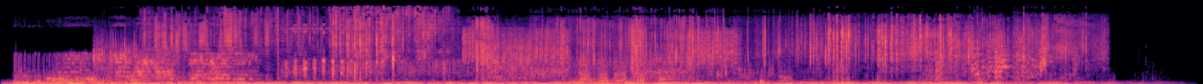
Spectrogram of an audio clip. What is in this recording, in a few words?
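alien life form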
